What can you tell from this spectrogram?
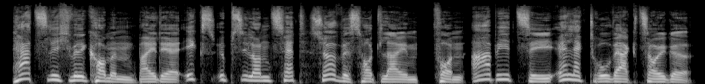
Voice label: IVR recording in German language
